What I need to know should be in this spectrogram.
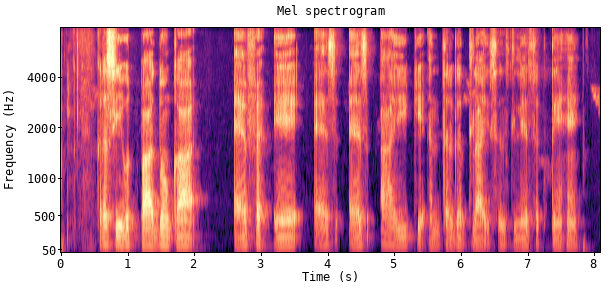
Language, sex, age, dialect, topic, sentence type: Hindi, male, 51-55, Awadhi Bundeli, agriculture, statement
